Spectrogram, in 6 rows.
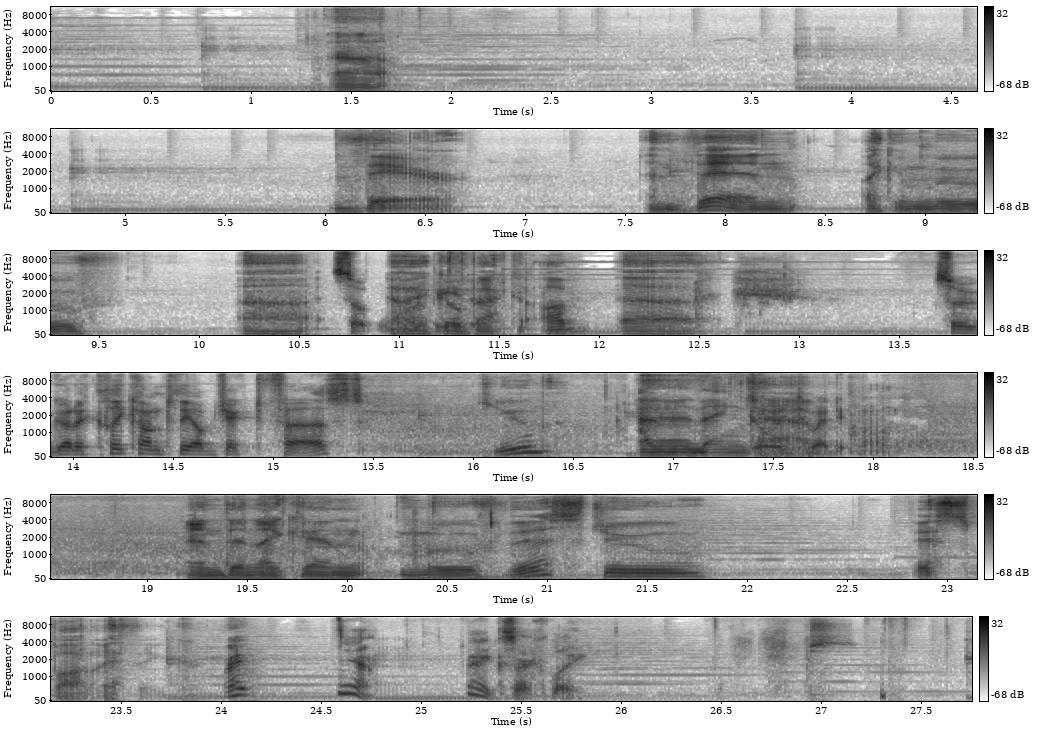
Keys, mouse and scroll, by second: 1.9 x, 6.2 click, 8.2 click, 9.6 click, 11.3 Tab, 15.9 click, 17.3 Tab, 18.2 click, 19.8 g, 20.3 x, 24.9 click, 25.5 middle click, 27.4 KP_1.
